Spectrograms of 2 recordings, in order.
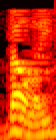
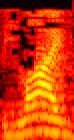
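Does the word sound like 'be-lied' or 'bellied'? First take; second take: bellied; be-lied. First: It is said as BELL-eed, like 'belly'. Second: It is said as be-LIED, rhyming with 'denied'. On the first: The speaker calls it wrong. "most of the people where I live pronounce that as bellied" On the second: The speaker calls it right. "The King James says they have belied the Lord"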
